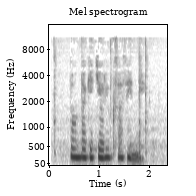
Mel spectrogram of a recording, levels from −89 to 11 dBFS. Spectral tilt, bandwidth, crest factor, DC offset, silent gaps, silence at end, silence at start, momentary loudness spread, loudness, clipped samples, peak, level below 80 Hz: -6.5 dB/octave; 11.5 kHz; 14 dB; under 0.1%; none; 0.45 s; 0.1 s; 9 LU; -20 LUFS; under 0.1%; -8 dBFS; -56 dBFS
